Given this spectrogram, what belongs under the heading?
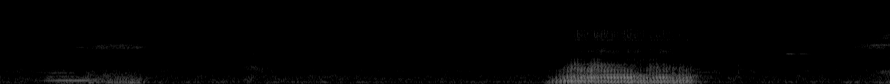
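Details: Sleeping St. Bernard puppy snoring: two low, rumbling snores several seconds apart, the second longer and louder, with quiet breathing between.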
